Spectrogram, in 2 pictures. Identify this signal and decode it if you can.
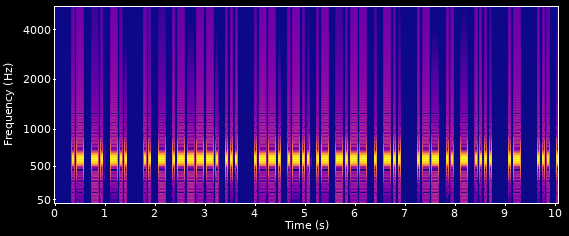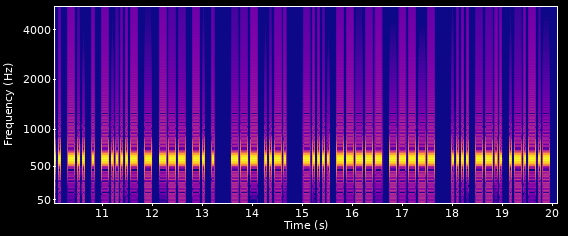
Morse code, heard as a keyed tone, about 25 wpm, 600 Hz. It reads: AND IT'S PLAYED WITH A SIDE-TONE OF 600 HZ.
